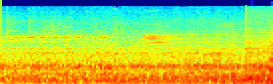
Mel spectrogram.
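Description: Steady roar of a commercial gas burner running under a steel frying pan.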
